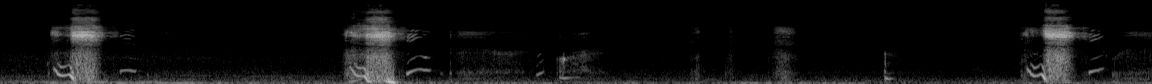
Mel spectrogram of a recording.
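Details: Person with cat allergy and allergic rhinitis, with a very sore throat, eyes barely able to open and a badly tickling nose: three loud, explosive sneezes with sniffles between them in a quiet room. Repeated allergic sneezing.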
